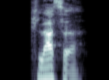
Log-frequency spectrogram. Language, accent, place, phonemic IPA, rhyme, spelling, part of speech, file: German, Germany, Berlin, /ˈklasə/, -asə, klasse, adjective, De-klasse.ogg
- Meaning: great, awesome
